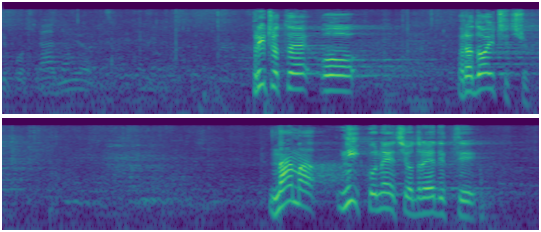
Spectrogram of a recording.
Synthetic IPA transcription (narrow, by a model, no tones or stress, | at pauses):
pɾiːt͡ʃat̪eo | ɾad̪ojt͡ʃit͡ɕu | namaniko̞neːt͡ɕeo̞d̪ɾe̞ːd̪it̪i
